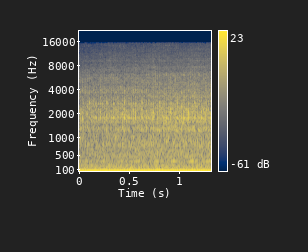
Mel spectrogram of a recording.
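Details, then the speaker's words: 1993 Ford E350/E450 box truck, 7.3 IDI diesel, about 230,000 km, started without issues after sitting a year: steady, even low idle clatter with no misses or knocks, no blow-by, no smoke; healthy normal idle. "This thing started, it sat for a year and it started without any issues. This thing, man, is a trooper. The engine sounds really good."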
